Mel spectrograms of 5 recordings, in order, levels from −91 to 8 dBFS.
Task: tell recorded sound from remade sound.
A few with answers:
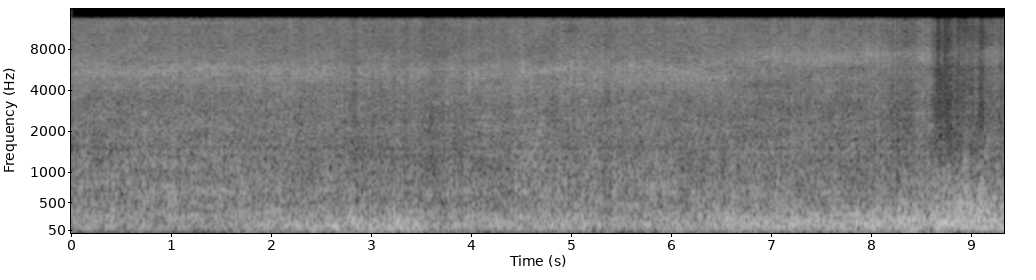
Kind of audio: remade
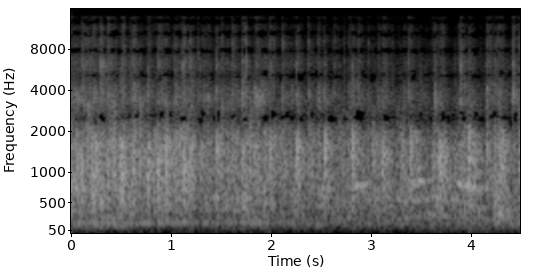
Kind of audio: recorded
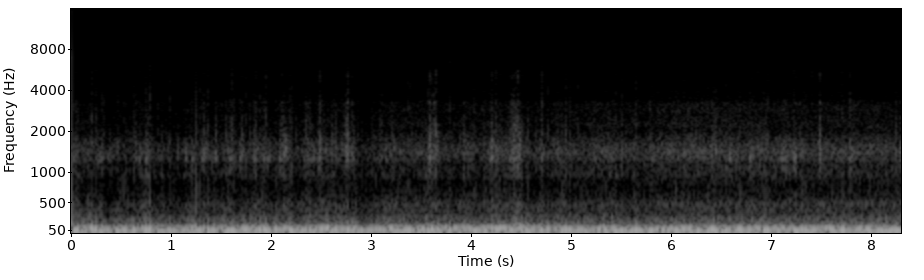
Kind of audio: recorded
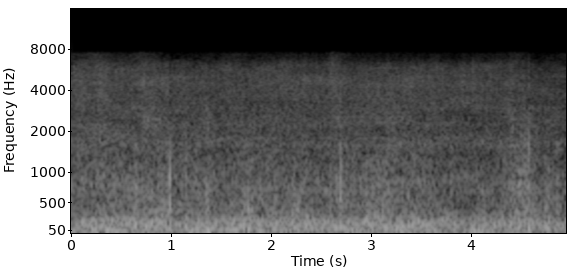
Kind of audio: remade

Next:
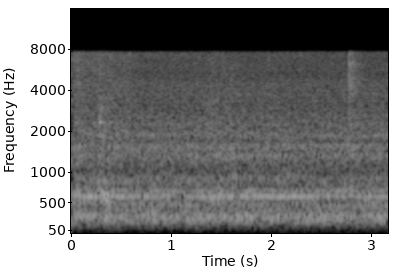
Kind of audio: recorded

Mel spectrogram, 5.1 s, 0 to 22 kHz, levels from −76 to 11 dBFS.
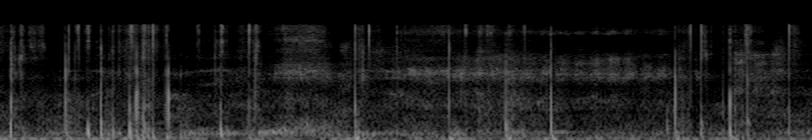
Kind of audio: remade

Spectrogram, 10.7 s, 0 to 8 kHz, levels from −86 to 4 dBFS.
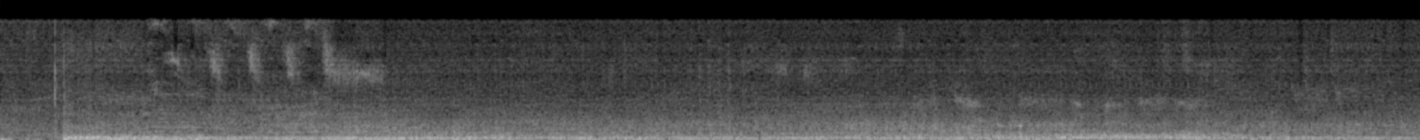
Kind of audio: remade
